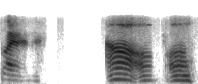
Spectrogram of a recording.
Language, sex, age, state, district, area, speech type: Assamese, female, 45-60, Assam, Sonitpur, urban, conversation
